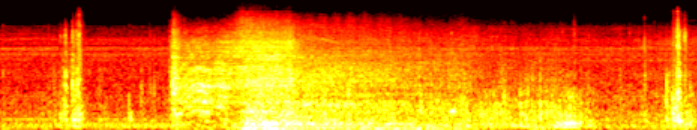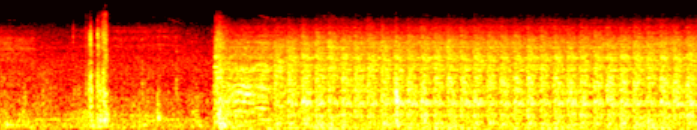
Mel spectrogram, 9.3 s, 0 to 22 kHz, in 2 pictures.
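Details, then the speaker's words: 1985 Euro Mercedes 500SEC, fuel drained, new fuel filter and fuel pump; starter cranks in bursts with quick chugging rhythm but engine never catches on its own; only started with throttle plate pressed, cause not confirmed. "i was able to drain the fuel and change the fuel filter the fuel pump and the car cranked over but it only started when i pressed down on the throttle plate"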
